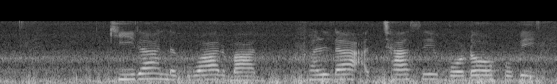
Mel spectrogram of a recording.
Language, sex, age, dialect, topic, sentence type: Magahi, female, 25-30, Northeastern/Surjapuri, agriculture, question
